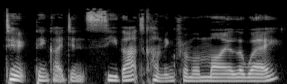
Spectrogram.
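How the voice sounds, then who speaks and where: A woman's voice: lowish voice, fairly even intonation, moderate pace, vocal fry, a little mellow, dry recording. A woman playing a teasing, haughty young male demon servant in a theatrical, mock-polite ASMR roleplay. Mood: teasing, smug. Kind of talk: ASMR character roleplay addressed to the listener.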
